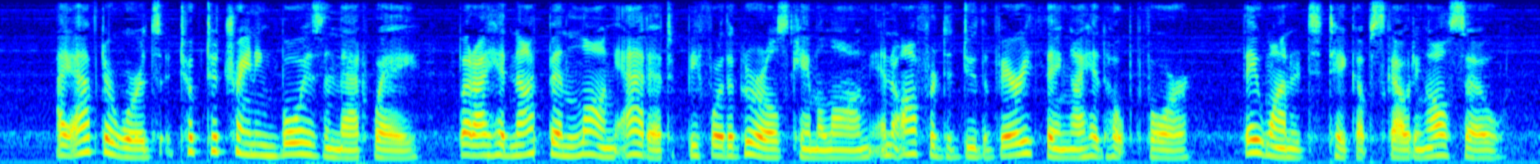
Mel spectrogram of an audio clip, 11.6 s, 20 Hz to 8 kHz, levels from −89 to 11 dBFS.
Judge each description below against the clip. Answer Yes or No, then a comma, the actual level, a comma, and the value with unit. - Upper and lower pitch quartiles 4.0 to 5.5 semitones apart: Yes, average, 5.2 semitones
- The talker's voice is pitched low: No, medium, 180 Hz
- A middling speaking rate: No, fast, 215 wpm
